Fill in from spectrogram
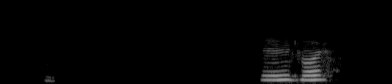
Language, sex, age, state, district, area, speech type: Dogri, female, 18-30, Jammu and Kashmir, Reasi, urban, conversation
